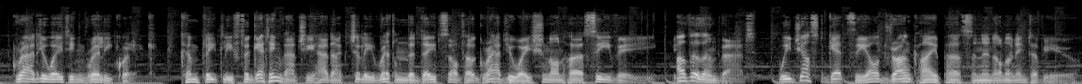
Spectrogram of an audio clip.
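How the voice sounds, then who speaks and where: A man narrating online posts in an even, low-key reading voice. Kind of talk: scripted narration.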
